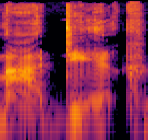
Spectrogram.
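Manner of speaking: fake American stand-up comic accent. Speaker mocks a crude stand-up line, saying it in a put-on American accent. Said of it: "I put on an American accent".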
